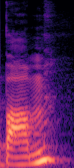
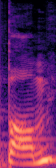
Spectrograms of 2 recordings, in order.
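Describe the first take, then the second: First: It is said in a put-on accent, like 'bum'. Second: It is said in the speaker's own ordinary accent.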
